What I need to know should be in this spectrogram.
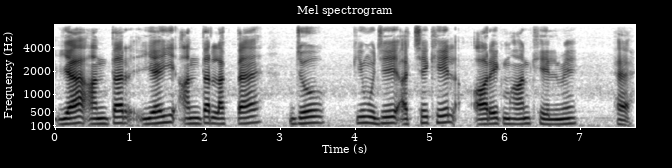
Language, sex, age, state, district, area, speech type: Hindi, male, 18-30, Madhya Pradesh, Bhopal, urban, spontaneous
